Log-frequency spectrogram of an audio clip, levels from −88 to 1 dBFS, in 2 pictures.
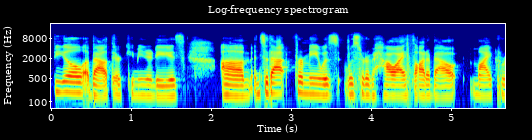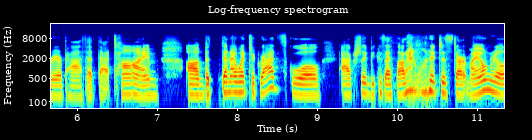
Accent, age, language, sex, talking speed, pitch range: American, 20-39, English, female, 225 wpm, 160-175 Hz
